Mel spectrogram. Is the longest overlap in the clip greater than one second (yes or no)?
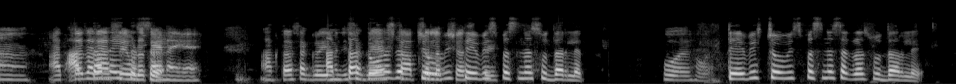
yes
